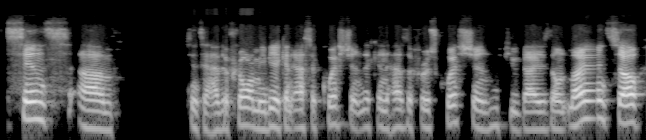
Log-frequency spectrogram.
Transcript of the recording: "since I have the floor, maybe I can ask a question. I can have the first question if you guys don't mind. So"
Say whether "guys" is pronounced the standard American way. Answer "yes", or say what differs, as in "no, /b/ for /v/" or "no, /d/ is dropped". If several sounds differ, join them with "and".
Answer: yes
